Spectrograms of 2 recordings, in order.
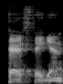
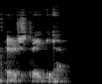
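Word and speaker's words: Ter Stegen: دقیقا ترستگن تلفظ درست درستش درستش درست درستش ترستگنه ولی خب توی بیشتر آلمانی ها میگن ترشتگه بسیار بریم سراغ بوندس بریم آقا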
